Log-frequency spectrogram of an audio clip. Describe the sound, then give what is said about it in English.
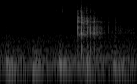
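Two dice being rolled: a few soft, faint clicks, then one short burst of rattling clatter partway through, fading quickly, with no talk. “Roll those two dice one more time.”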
